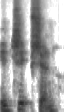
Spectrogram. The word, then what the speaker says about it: Egyptian: Okay, I've used the word Egyptian because it's a country. It has a capital letter. And that's my soft G there because it's followed by a Y.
